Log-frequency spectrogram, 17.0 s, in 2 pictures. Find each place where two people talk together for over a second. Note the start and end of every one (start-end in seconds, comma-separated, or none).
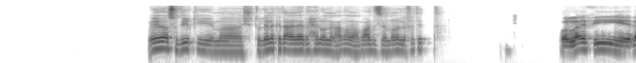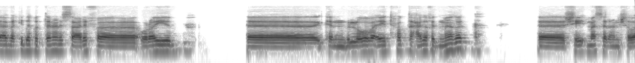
none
